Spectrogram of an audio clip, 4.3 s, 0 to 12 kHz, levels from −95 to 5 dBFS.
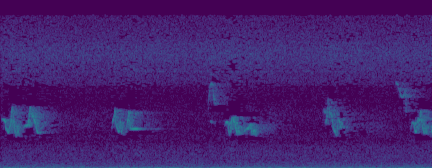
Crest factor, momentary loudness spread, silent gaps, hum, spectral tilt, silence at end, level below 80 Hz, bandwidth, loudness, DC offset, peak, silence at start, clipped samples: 16 dB; 12 LU; none; none; -0.5 dB/octave; 0 s; -66 dBFS; 11.5 kHz; -55 LUFS; under 0.1%; -40 dBFS; 0 s; under 0.1%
